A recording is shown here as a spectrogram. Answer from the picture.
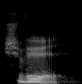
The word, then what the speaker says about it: schwül: There's an umlaut in schwul, which means humid. – Schwul. – Schwul. If you what say schwul homosexual. I mean, also true. – Heisen. Schwül.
